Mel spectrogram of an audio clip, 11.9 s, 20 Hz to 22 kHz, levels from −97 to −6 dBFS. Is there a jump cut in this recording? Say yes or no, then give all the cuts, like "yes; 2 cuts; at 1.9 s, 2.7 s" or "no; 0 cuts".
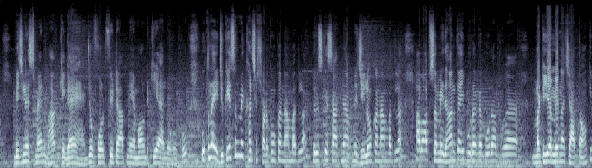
yes; 2 cuts; at 5.1 s, 11.2 s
